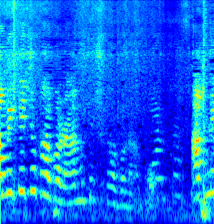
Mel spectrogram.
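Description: A woman's voice in high, drawn-out exclamations that fall in pitch: one at the start and another near the end.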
